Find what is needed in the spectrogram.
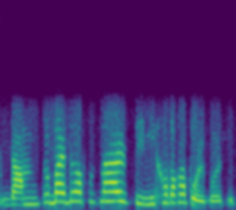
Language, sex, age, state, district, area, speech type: Assamese, female, 30-45, Assam, Golaghat, urban, conversation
